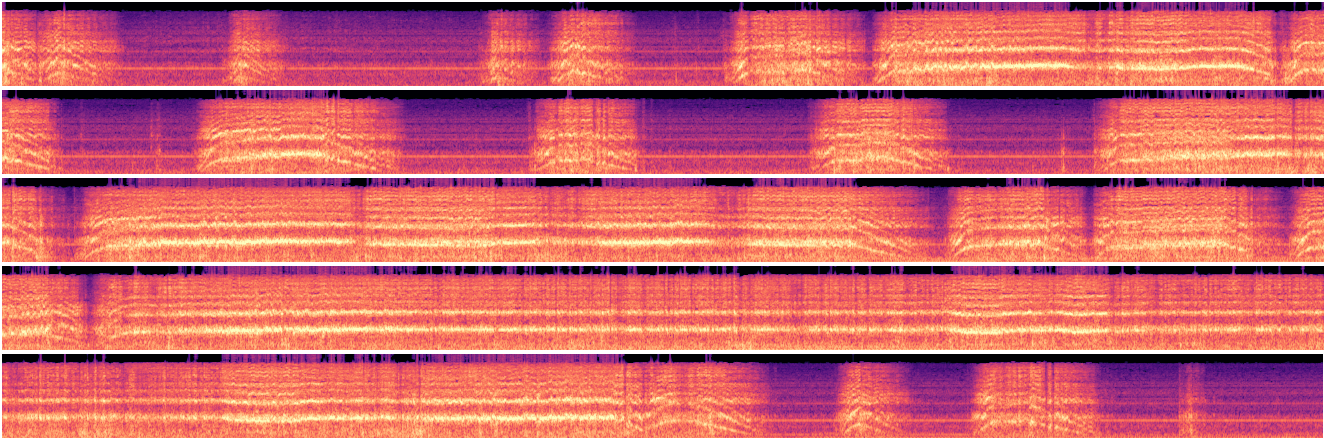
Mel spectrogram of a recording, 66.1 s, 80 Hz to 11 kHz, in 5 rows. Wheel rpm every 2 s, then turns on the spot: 80, 10, 20, 40, 120, 210, 130, 40, 80, 40, 30, 40, 140, 140, 210, 220, 220, 130, 130, 120, 150, 220, 230, 230, 230, 230, 230, 230, 220, 190, 30, 80, 0.
18-20 22-24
